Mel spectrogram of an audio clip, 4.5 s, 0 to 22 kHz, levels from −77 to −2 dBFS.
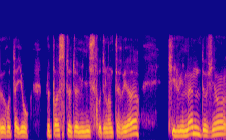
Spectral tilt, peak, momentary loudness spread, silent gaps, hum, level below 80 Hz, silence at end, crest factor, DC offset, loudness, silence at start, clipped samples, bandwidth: -5.5 dB/octave; -2 dBFS; 8 LU; none; none; -52 dBFS; 0 s; 12 dB; under 0.1%; -15 LUFS; 0 s; under 0.1%; 8.4 kHz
